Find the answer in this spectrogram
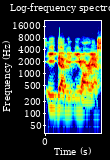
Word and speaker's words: Ewers: I can't pronounce his last name. It's Ewers.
